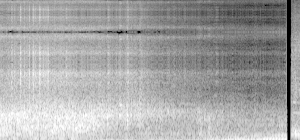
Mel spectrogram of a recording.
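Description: Die-cast Hot Wheels cars rolling down a plastic six-lane track in a race, a dense rattling rumble that slowly fades over several seconds.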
